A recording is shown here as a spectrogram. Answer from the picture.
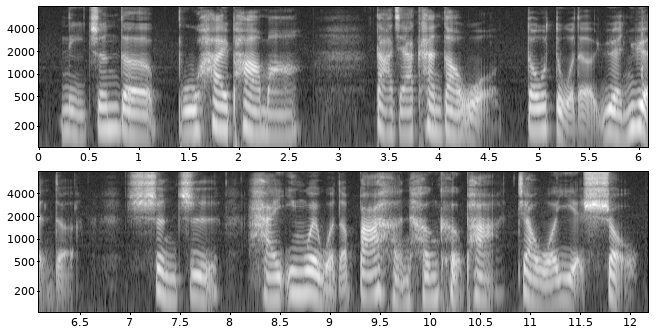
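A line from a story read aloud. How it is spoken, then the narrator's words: Timid. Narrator (Chinese): 他怯生生地说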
